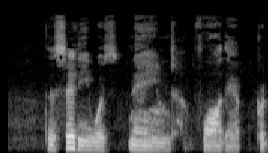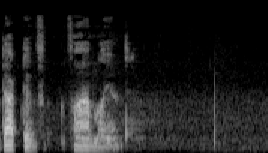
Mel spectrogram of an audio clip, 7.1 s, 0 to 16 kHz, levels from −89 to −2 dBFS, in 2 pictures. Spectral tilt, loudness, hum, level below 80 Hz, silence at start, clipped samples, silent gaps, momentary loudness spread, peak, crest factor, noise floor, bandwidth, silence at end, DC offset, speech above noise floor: -6 dB/octave; -25 LUFS; none; -54 dBFS; 0.65 s; under 0.1%; none; 21 LU; -4 dBFS; 22 dB; -63 dBFS; 11 kHz; 1.85 s; under 0.1%; 38 dB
